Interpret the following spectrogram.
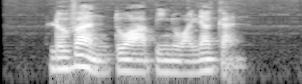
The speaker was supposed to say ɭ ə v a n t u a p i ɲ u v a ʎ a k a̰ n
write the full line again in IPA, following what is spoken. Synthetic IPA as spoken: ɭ ə v a n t u a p i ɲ u a ʎ a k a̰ n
